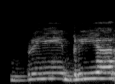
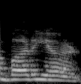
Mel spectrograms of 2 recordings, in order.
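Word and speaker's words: Brière: ई आर अर य ब्रियर नहीं पढ़ने का बियर पढ़ने का सजन बियर वास अ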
